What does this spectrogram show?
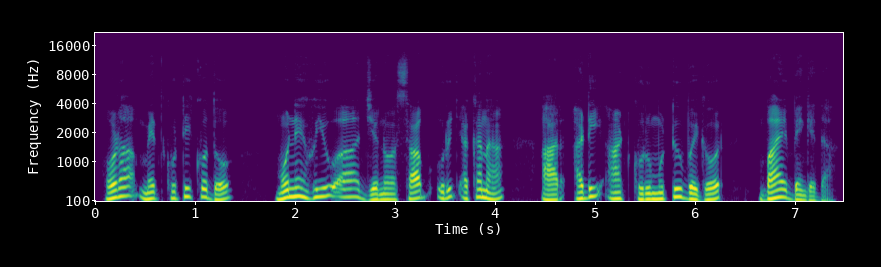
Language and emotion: Santali, neutral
